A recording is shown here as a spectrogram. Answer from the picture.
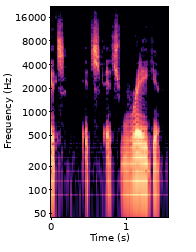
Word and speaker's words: Reagan: My favorite part is when Rochford gets Mike Reagan's last name wrong calls him within Regan? seconds. Regan, He yeah. spent literal the first 20 minutes. I was like, okay, it's Reagan.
